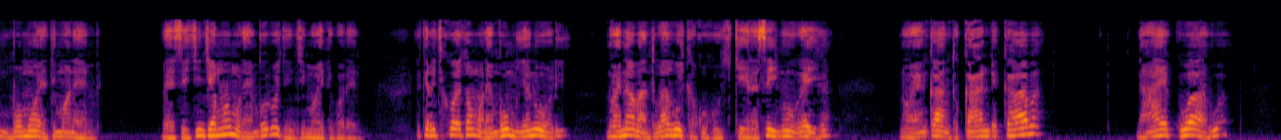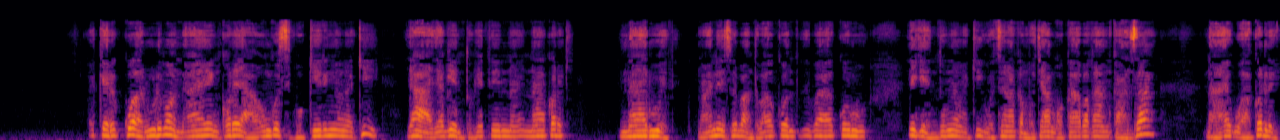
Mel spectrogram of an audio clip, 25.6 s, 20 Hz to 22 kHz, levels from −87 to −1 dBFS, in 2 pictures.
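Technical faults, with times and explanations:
Throughout, HE-AAC compression: the speech is heavily damaged, with gritty, lispy s sounds, as the treble is likely rebuilt from copied lower bands at a bitrate near 16 kbps. A spectrogram shows smeared, repeated-looking upper bands and a hard ceiling at 11.8 kHz.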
